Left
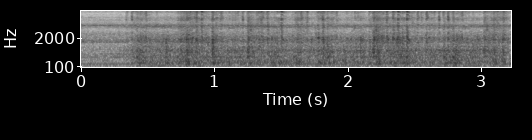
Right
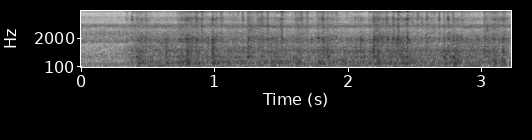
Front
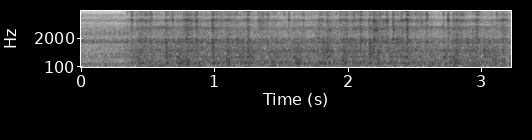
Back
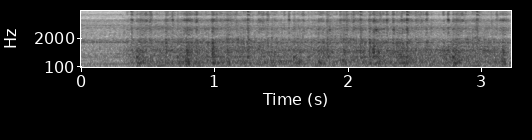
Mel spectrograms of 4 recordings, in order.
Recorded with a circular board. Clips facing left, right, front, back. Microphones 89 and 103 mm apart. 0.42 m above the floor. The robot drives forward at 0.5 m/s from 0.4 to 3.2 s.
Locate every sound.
Only background noise.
